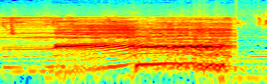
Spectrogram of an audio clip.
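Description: A cow lets out one long, loud, drawn-out moo on its own, with the pitch stepping up partway through before the call cuts off.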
